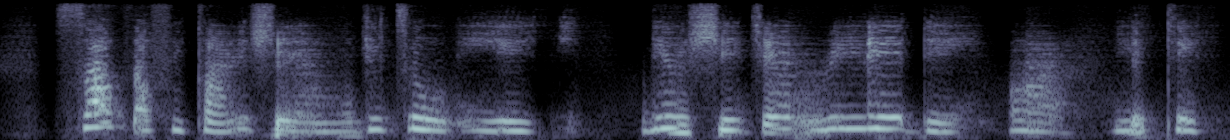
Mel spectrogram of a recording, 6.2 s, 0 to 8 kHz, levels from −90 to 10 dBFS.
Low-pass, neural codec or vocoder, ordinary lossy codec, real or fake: 7.2 kHz; codec, 44.1 kHz, 0.9 kbps, DAC; none; fake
